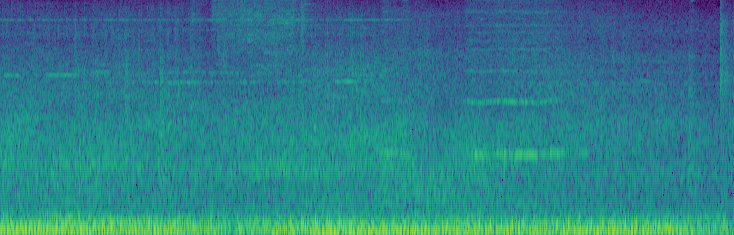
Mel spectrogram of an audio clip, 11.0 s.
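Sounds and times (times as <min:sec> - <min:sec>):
train wheels rumbling on track: 0:00.0 - 0:11.0
faint high squeal: 0:07.0 - 0:08.6.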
